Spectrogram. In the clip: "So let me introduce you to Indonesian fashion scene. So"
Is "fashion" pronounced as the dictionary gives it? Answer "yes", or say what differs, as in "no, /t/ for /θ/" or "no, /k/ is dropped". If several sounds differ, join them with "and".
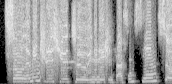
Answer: no, /s/ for /ʃ/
